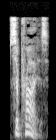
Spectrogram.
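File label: "surprise", English word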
